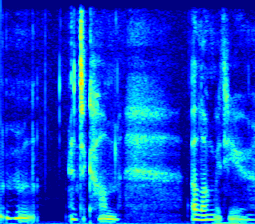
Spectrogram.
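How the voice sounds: A woman speaks slowly at medium pitch with fairly even intonation. Her slightly mellow tone carries some vocal fry.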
